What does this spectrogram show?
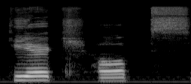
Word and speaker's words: Kirchhoff: another lesson which is K chops loss ccops K chops or whatever you may call that pronounce kirch hops law yan so ito maganda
